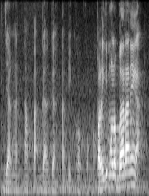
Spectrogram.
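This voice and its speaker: Speaking at a very fast pace, a man with a high pitch sounds animated, his intonation lively over noticeable background noise. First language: Javanese (speaking Indonesian). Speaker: Islamic preacher. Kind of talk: religious talk.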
